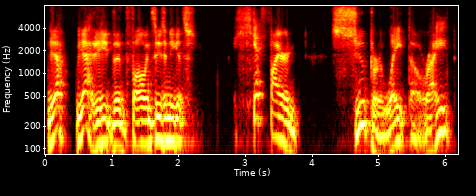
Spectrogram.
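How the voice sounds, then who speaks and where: Medium-pitched and animated, a man co-hosts a sports podcast in casual chat, laughing readily and frequently restarting his sentences.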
